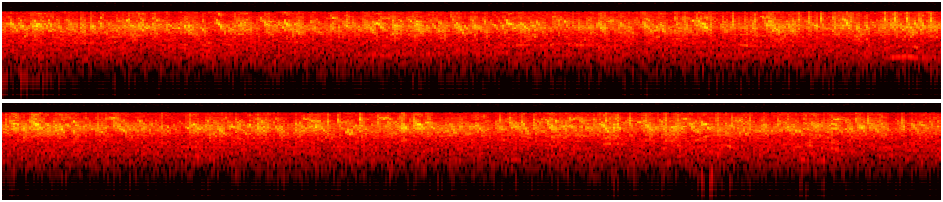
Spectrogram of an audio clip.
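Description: A chorus of many small birds chirping and twittering together, a dense, continuous stream of short high-pitched calls.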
